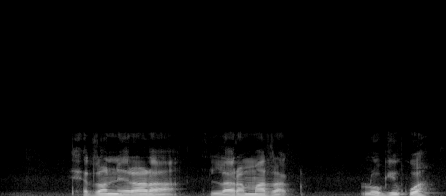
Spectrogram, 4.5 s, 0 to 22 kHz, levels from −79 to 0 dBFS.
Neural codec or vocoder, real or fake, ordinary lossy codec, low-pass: none; real; none; 7.2 kHz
